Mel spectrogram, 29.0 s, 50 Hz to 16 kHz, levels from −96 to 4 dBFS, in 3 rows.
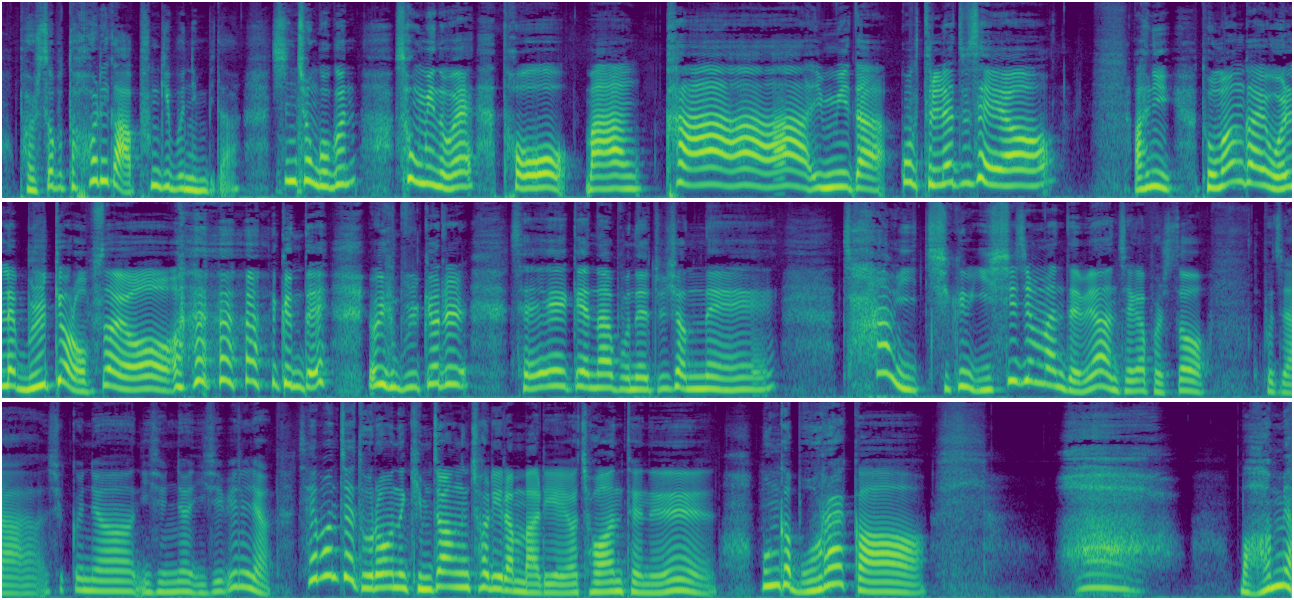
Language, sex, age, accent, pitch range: Korean, female, 20-39, native, 190-285 Hz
